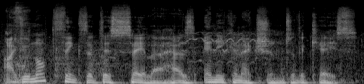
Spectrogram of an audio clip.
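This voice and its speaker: An actor playing a keen, confident middle-aged British gentleman detective in a video game, speaking formally and precisely. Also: deep voice, lively intonation, moderate pace, background noise. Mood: analytical. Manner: precise, formal, articulate, self-assured. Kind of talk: video game cutscene acting, deductive monologue.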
